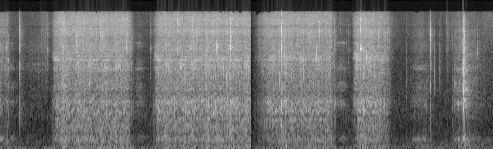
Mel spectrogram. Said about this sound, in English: So now, I'm gonna try engaging the throttle.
